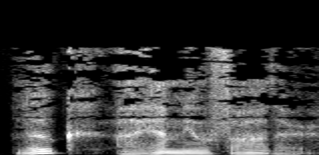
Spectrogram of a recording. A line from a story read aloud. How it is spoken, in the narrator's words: she muttered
